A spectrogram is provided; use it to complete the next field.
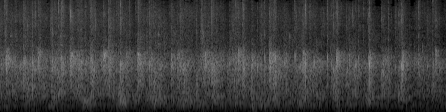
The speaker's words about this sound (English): Let's put our hands together and welcome them to give us a testimony.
